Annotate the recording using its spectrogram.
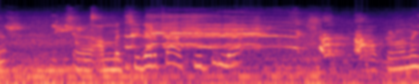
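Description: A bird gives one long, high, drawn-out call lasting about a second and a half, starting about a second and a half in and dropping in pitch as it ends, with voices around it.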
